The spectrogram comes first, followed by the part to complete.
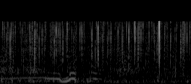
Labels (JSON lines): {"label": "biophony, cascading saw", "recorder": "SoundTrap 600 or HydroMoth"}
